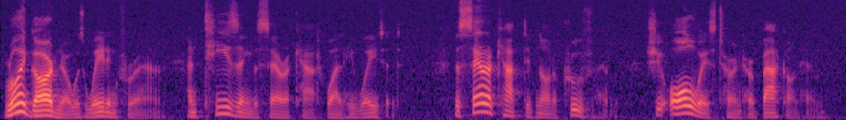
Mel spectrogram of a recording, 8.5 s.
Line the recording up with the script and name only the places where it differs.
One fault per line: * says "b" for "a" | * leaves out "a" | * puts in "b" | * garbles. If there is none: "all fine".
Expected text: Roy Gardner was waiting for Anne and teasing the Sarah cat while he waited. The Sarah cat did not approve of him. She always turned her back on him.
all fine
